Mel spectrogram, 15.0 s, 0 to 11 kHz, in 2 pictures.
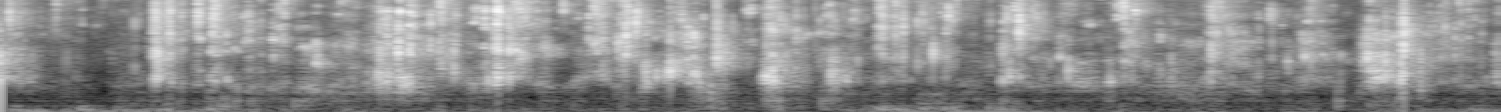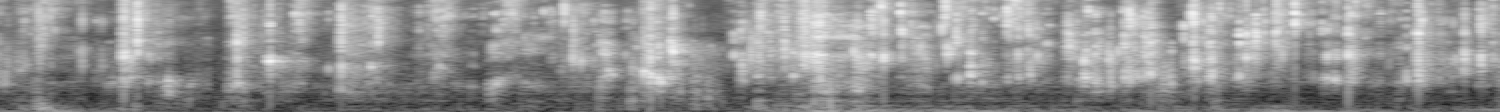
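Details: Male American Bully (Pit Bull) born 2016 chewing raw meat and bones, ASMR mukbang style: dense run of sharp crunches, cracks and wet smacks, continuous and irregular for the whole stretch.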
